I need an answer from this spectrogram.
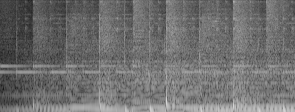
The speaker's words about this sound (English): There's a set of bells that ping-pong back and forth, pushing the beat along.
